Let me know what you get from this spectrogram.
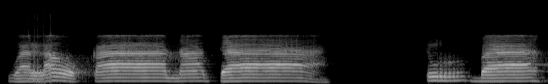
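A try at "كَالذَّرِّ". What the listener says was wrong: Bukan tur, tapi kur. Ada kepalanya. Walau kana dza qurba.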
